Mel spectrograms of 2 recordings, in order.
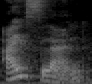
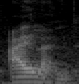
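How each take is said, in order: First: An S sound is heard in the middle. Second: No S sound is heard in the middle. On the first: The speaker calls it wrong. "most persons tend to say Iceland" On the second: The speaker calls it right. "it's actually pronounced island"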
